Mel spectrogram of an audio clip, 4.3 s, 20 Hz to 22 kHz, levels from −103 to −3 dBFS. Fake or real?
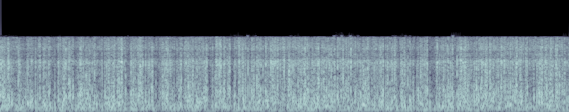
real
